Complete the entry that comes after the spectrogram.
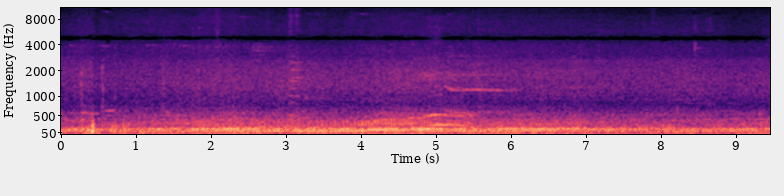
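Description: Container freight train's wagons rolling away on the rails, a steady low rumble with a couple of clacks near the start and a brief higher whine about five seconds in.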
